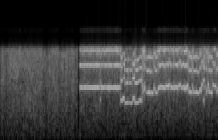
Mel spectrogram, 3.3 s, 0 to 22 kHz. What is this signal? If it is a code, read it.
SSTV (slow-scan television), PD 290.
